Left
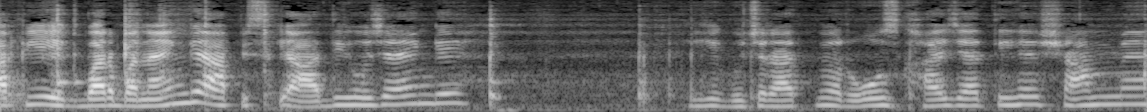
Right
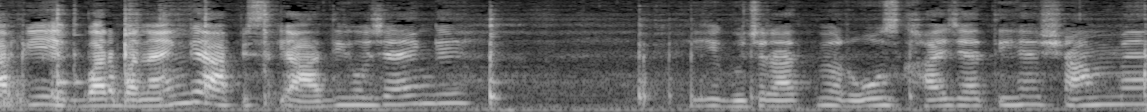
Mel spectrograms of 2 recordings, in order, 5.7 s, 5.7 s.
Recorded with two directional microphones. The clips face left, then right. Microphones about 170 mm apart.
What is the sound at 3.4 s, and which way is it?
Speech, 45° left (ahead or behind).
